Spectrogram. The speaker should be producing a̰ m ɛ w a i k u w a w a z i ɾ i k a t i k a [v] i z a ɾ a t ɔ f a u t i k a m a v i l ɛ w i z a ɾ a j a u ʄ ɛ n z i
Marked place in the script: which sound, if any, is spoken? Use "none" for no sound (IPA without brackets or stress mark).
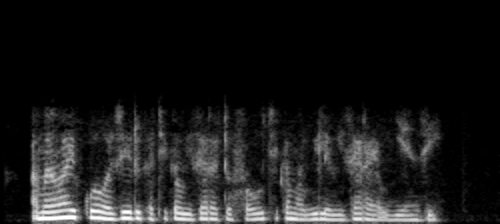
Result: w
